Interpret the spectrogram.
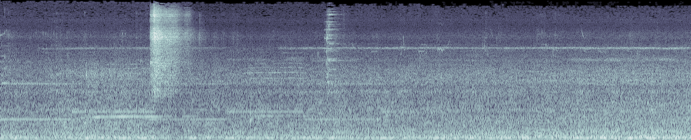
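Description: Diesel-locomotive-hauled local passenger train approaching the station head-on, a steady rumble. A short, sharp hiss about two seconds in is the loudest moment, and a thin, steady high whine sets in about four seconds in.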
